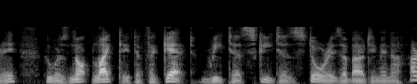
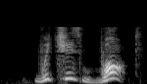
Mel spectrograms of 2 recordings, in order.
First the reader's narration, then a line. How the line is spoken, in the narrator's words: said Harry impatiently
